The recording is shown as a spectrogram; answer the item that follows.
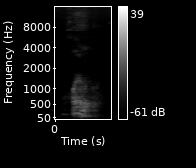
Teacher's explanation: Rød, R in the throat, the kind of sound, and the soft E.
